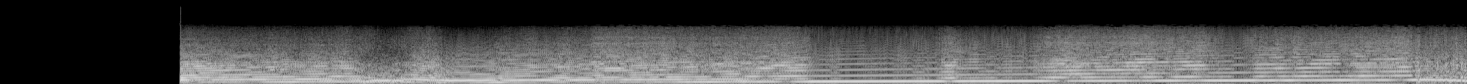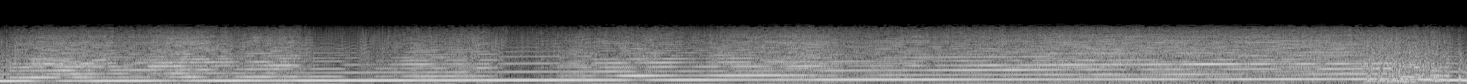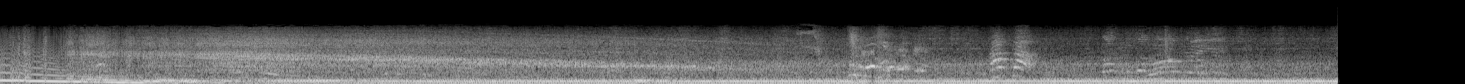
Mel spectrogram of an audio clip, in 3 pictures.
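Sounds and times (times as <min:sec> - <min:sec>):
car engine at full throttle: 0:01.8 - 0:42.7
high whine of rollers: 0:29.0 - 0:41.9.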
